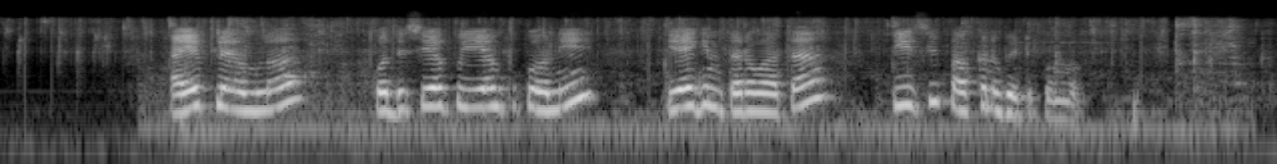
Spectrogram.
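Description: A metal spatula scrapes and stirs chilies in a pan.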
